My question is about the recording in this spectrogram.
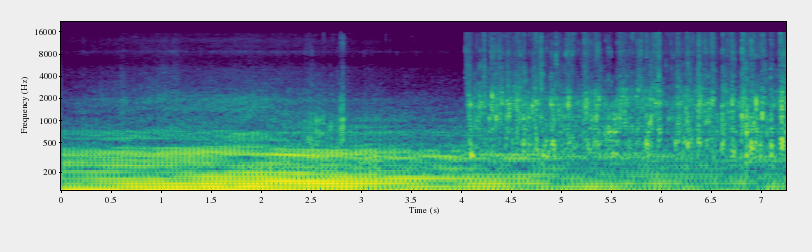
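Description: An engine runs with a steady low drone, loudest around the middle. From about four seconds in, water splashes and sloshes as a hand churns a plastic toy figure in a basin of soapy water.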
